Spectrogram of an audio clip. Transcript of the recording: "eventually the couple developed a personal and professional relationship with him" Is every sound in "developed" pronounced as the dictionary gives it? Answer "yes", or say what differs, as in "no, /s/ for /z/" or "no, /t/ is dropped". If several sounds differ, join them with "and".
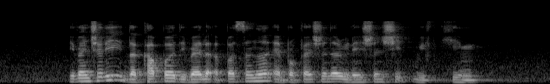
no, /t/ is dropped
